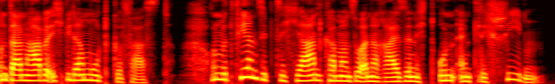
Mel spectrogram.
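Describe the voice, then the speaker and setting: Fairly quick speech from a woman with fairly low pitch and very wide pitch swings, in a dry, close sound with no echo. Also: very clean recording, silent background. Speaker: podcast narrator. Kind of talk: news article read aloud.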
